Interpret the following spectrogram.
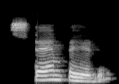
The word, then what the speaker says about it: stampede: डे करेंगे, यानी कि स्टैम्पेड। और ई का उच्चारण हमने नहीं करना है। स्टैम्पेड।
